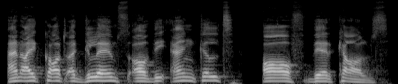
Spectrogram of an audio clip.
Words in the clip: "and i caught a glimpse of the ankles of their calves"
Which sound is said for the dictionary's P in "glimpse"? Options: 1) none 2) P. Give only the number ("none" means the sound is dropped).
1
